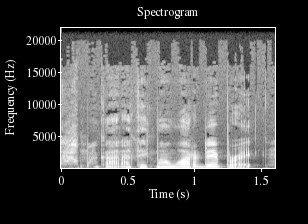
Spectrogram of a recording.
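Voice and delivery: soft, fast, stunned; mother realizing her water broke; hushed shock. Retold or imitated. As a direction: rush it out softly in shock. Retold realization.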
